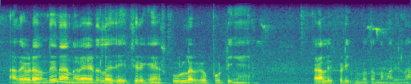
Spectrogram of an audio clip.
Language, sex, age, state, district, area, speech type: Tamil, male, 30-45, Tamil Nadu, Tiruchirappalli, rural, spontaneous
